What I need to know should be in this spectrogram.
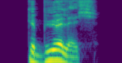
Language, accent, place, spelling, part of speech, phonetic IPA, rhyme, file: German, Germany, Berlin, gebührlich, adjective, [ɡəˈbyːɐ̯lɪç], -yːɐ̯lɪç, De-gebührlich.ogg
- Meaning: appropriate, proper, due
